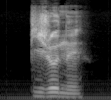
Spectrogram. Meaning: to take for a ride or dupe (the person being duped is the pigeon)
- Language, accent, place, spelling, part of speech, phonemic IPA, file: French, France, Lyon, pigeonner, verb, /pi.ʒɔ.ne/, LL-Q150 (fra)-pigeonner.wav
